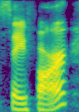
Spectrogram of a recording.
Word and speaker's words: Safar: The executive director of Law Forward, Nicole Safar, who I've been saying it wrong. It's Safar, not Safar.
